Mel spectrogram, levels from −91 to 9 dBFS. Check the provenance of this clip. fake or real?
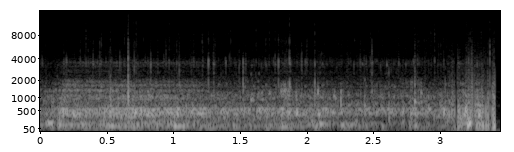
real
